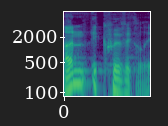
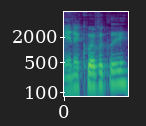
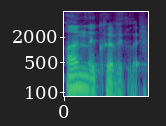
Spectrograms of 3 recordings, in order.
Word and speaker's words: unequivocally: two is unequivocally inequiv the correct way to pronounce that unequivocally in not INE equivocally no unequivocally okay okay leave all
